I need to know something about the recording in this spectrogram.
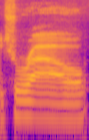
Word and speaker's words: drow: realms forgotten realms the drow don't have beef with giants they do an eperon no button forgotten realms the drow or dro however you wish to pronounce it or the whole dominatrix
